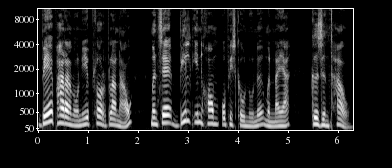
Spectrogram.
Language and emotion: Bodo, surprised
